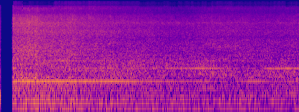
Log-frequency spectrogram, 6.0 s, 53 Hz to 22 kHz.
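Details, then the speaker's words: Diesel commercial truck during a parked DPF regen started from the dash button: raised, steady idle with constant hum and fan rush, no surging or knocking; normal cleaning cycle, expected to take 20 minutes to an hour. "And you will hear it rev up. So, DPF regen occurring. Let cleaning cycle complete."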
